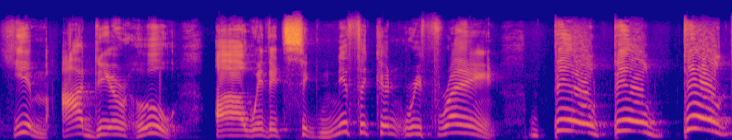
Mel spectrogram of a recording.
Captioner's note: non-english speech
